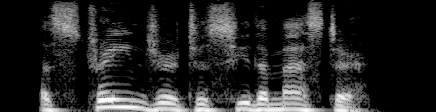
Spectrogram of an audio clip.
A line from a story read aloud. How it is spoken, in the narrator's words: The man called out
